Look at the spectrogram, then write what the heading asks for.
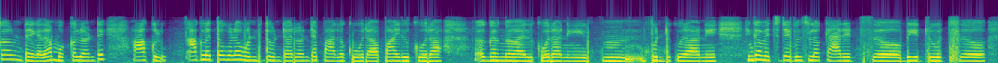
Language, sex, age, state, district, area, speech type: Telugu, female, 18-30, Telangana, Mahbubnagar, urban, spontaneous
